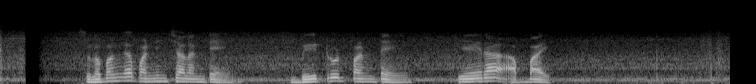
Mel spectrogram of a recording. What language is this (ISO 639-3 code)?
tel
